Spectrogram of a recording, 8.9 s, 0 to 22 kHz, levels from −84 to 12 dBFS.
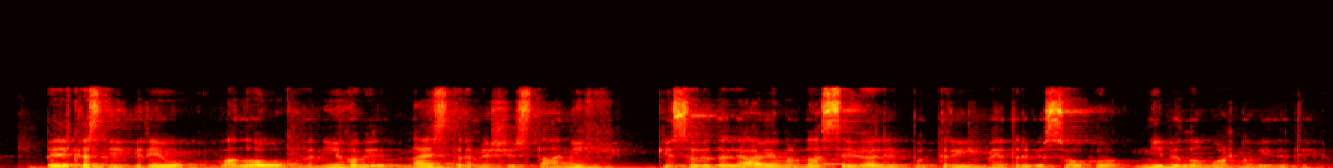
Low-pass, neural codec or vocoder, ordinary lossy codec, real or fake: none; vocoder, 22.05 kHz, 80 mel bands, HiFi-GAN; none; fake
